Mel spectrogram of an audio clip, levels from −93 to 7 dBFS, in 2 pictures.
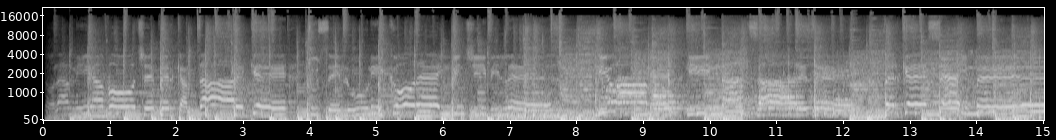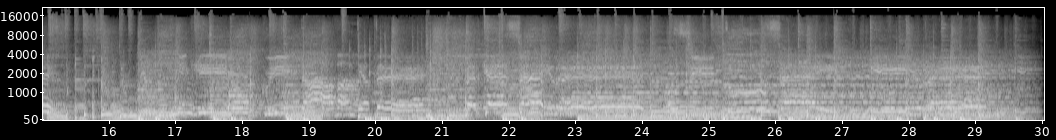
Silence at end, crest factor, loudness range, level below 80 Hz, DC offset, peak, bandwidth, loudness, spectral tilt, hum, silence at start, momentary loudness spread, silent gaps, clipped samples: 0.05 s; 12 dB; 2 LU; -20 dBFS; under 0.1%; 0 dBFS; over 20 kHz; -14 LUFS; -5.5 dB/octave; none; 0.05 s; 5 LU; none; under 0.1%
